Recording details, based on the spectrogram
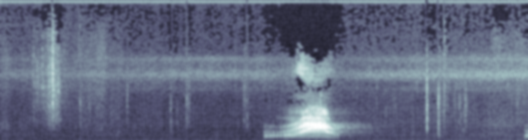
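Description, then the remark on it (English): A lion cub lets out one short, squeaky little roar, rising and fading within about a second, heard alone against a quiet, faintly hissing background. “So watch this first clip. Little roar.”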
